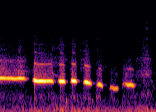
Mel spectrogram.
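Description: A person whistles a tune up close, a series of clear, sustained and short notes stepping gradually downward in pitch, with no talking over it.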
